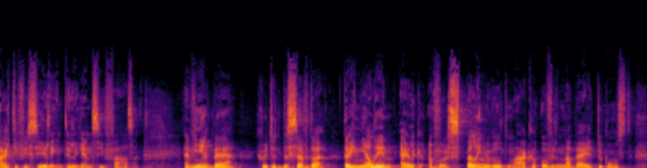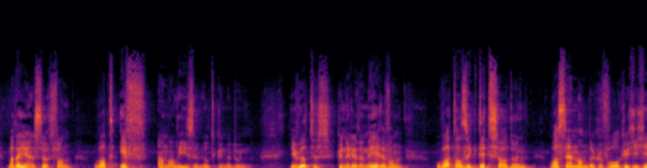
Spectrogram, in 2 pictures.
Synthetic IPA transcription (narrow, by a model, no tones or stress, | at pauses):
ɑrtifisieːlə̰ɪ̰nteliɣɛnsifa̰ːzə | ɛnɦiːrbɛj | ɣutɦəd̚bəsɛfd | d̥ɑjənitɑleːnɛːɣənləkənvoːrspɛlɪŋʋɪlˠtma̰ːkənoːvərdənaːbɛjətukɔmstmaːrdɑjəənsoːrtfɑn | ʋɑtɪfʔanalizəʋɪlˠtkɵnədun | jəʋɪlˠt̚dɵskɵnəredoneːɾənvɑn | ʋɑtɑlˠzɪɡdɪtsɑwdun | ʋɑtsɛjndɑndəɣəvɔlˠɣəɣəɣeː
